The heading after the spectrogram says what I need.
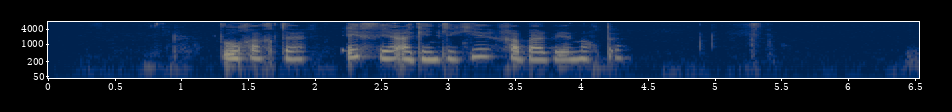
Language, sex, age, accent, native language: Uzbek, female, 18-24, Samarqand, Uzbek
